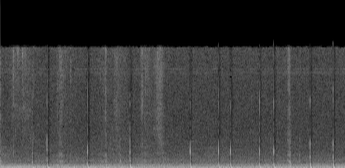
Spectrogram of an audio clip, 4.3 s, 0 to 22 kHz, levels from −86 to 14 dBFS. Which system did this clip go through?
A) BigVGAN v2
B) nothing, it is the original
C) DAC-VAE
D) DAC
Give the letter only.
B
